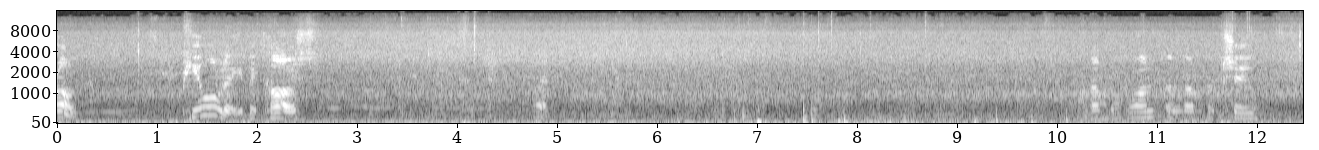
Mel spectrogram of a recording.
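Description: An elderly man speaks quietly nearby.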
